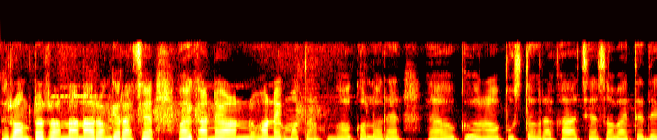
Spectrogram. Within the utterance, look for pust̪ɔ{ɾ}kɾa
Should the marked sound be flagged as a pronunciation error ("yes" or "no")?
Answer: yes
